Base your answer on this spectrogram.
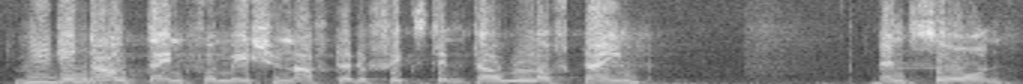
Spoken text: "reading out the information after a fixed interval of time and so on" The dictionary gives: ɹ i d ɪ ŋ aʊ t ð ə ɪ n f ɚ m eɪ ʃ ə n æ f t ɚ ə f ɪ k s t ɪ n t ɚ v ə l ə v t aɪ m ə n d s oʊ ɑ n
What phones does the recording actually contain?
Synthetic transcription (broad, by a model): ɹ i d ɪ ŋ aʊ t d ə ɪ n f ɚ m eɪ ʃ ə n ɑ f t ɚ ə f ɪ k s t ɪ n t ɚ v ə l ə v t aɪ m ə n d s oʊ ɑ n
